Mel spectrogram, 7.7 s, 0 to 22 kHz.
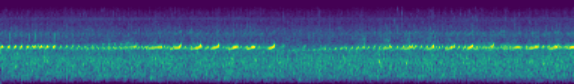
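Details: Kajika frog, summer night, Water Park Shirayama, Yokoze, Chichibu District, Saitama, Japan, captured on a TASCAM DR-05X: bright whistled rising chirps in fast series, roughly four per second, pausing briefly midway, above soft stream noise.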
